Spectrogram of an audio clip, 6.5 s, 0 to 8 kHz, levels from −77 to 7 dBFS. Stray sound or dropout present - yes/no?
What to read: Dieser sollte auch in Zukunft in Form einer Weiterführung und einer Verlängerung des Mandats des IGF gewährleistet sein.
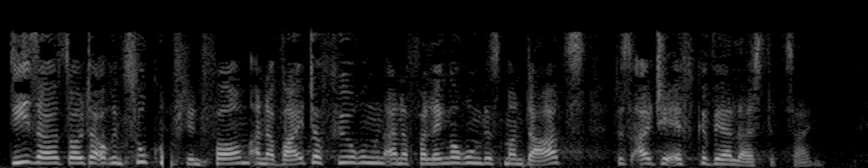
yes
